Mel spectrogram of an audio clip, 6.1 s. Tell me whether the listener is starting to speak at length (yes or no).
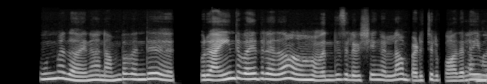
no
